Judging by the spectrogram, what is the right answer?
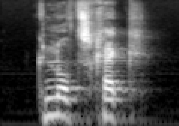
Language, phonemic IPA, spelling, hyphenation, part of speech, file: Dutch, /knɔtsˈxɛk/, knotsgek, knots‧gek, adjective, Nl-knotsgek.ogg
- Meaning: batshit, fucking crazy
